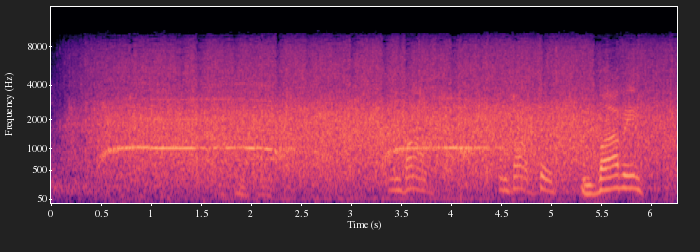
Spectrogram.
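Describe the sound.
Long, sustained applause from a large audience at the Academy Awards ceremony as an honorary lifetime-achievement Oscar is presented. The clapping stays dense and steady throughout, with a voice rising over it at times.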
